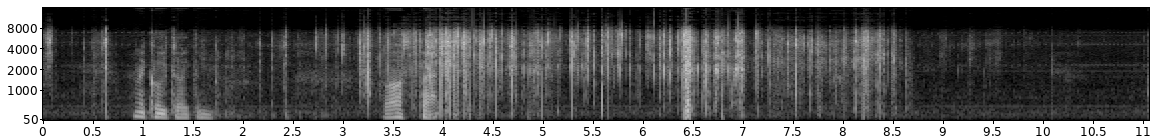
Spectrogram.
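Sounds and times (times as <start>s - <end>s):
foil wrapper crinkling: 2.2s - 9.6s
foil tearing: 2.8s - 9.4s.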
